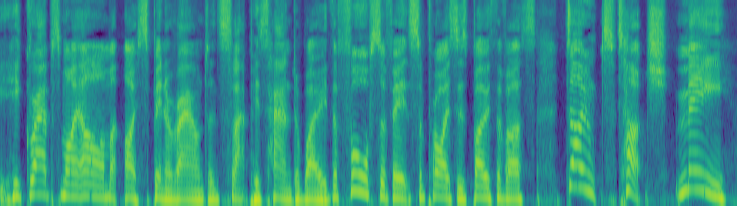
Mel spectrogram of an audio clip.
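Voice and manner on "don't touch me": slow, sharp hiss. A narrator's reading. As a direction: spit the words out. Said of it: "I hiss".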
